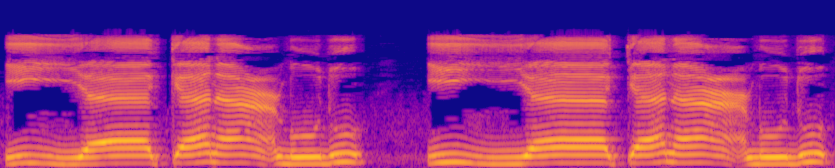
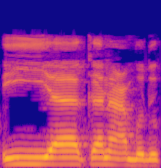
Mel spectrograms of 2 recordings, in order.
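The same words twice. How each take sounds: First: Slow chanted इय्याका नअबुदु, full zabar on का; higher melodic recitation; full vowel recitation. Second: इय्याका नअबुदु rushed, का cut short; quick spoken इय्याका नअबुदु; half vowel wrong. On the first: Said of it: "इसको पूरा पढ़ना है". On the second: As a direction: show the clipped mistake on इय्याका. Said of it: "ये नहीं पढ़ना है". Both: Shown as a demonstration.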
